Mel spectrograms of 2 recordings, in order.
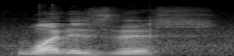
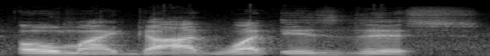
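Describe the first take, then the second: First: Said in the usual way. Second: Slow, drawn-out awe; milk the reveal slowly; mock amazement. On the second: Mock amazement at new arcade.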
